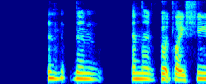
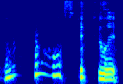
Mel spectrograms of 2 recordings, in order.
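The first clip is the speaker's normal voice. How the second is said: small, much softer voice; hesitant backing down; 8 semitones higher, 13 dB quieter, much faster than usual. Acted. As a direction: back out of it very quietly. Acts her backing out.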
